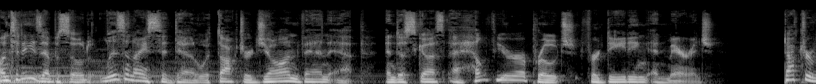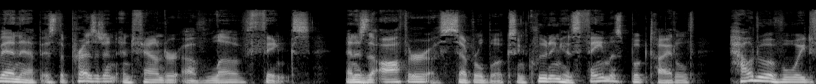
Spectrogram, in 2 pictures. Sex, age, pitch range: male, 40-59, 90-120 Hz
